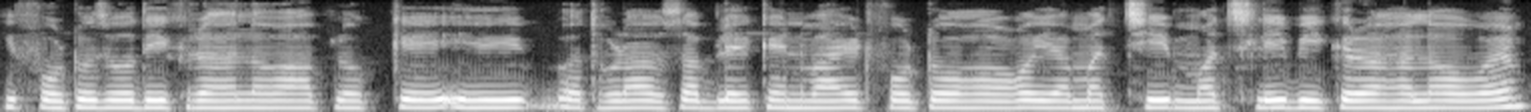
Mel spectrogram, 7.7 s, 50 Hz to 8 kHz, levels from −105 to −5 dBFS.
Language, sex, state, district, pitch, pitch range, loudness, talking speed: Bhojpuri, female, Uttar Pradesh, Deoria, 185 Hz, 185-190 Hz, -13 LUFS, 190 wpm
